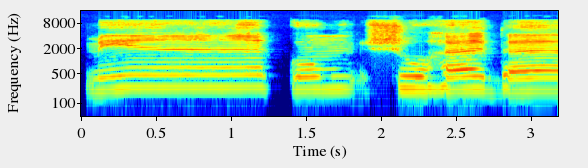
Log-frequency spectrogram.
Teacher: سے پڑھنا ہے، وَيَتَّخِذَ مِنکم شُہَدَاء، میں پہ اخفا کرنا ہے، کم شہداء میں ہم نے دال مد کو لمبا کرتے ہوئے حمزہ پہ جھٹکا دینا ہے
